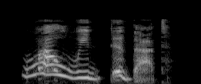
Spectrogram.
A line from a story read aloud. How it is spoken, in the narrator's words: croaked Sanchia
